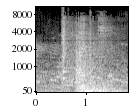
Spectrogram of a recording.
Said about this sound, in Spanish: La celda se abre.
